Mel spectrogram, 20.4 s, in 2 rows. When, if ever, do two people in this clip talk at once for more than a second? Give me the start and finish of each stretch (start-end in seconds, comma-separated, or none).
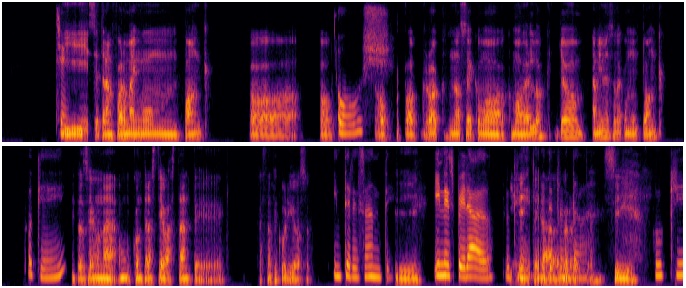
17.8-19.1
